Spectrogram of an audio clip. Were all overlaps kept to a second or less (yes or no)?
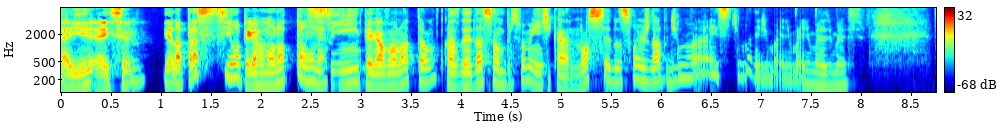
yes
